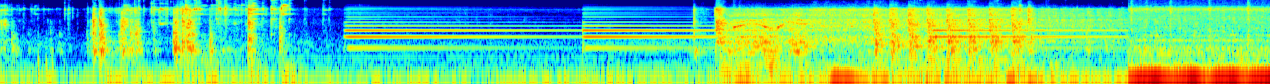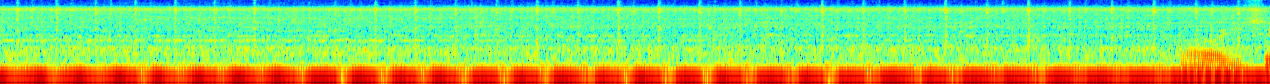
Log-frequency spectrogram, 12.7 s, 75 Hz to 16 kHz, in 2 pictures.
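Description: Keys jingle before a Chevy 2500/3500 cargo van, fitted with a new oil pressure sensor, cranks for a couple of seconds and catches, then settles into a steady, loud, rhythmic idle close by.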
